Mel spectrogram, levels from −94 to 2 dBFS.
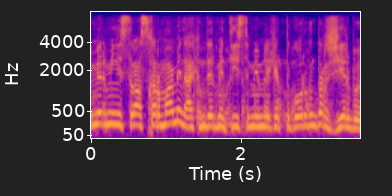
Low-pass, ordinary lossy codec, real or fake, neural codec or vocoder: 7.2 kHz; MP3, 64 kbps; fake; vocoder, 44.1 kHz, 128 mel bands every 512 samples, BigVGAN v2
